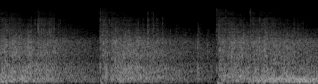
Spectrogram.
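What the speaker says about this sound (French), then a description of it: "À Rennes, il y a des feux d'artifice." Fireworks explode loudly during a street protest in Rennes, France, with sharp bangs at about one-second intervals over continuous crackling and rumbling noise.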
